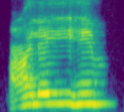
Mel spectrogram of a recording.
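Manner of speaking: अलैहिम slowly, with a clear throaty ain. Shown as a demonstration. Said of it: "आइन है".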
